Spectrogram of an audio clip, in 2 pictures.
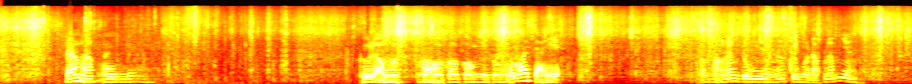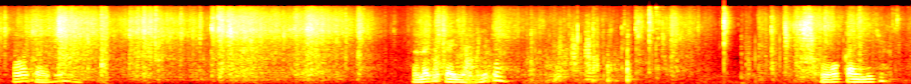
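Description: Dry leaves rustle and crackle as a stick pokes through them.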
